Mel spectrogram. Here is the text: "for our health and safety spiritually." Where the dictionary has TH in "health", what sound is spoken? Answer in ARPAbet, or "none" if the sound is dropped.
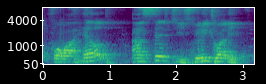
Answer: T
